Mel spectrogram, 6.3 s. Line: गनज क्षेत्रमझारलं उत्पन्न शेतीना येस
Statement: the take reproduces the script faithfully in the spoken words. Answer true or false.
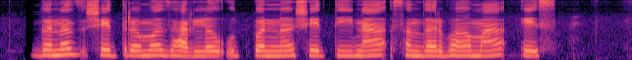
false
